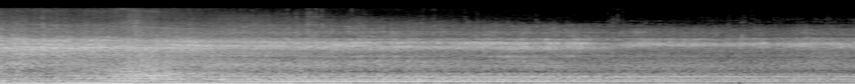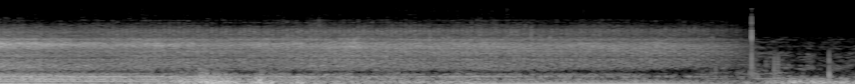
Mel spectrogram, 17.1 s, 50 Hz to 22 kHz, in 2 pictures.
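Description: Passenger train of LHB coaches running past and away, with the rush of wheels on rail over a steady low hum. The sound fades steadily and cuts off sharply about 16 seconds in.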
